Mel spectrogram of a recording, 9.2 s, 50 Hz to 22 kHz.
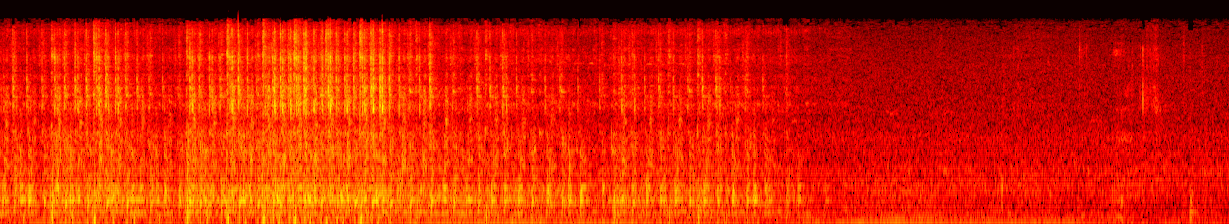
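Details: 2014 Bolens push mower with Briggs OHV engine, leaky needle and seat; flooded, loud uneven chugging about four beats a second, fading and stumbling toward stall while purging excess fuel; running rich.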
